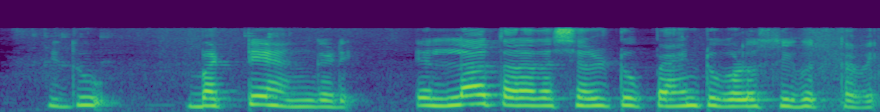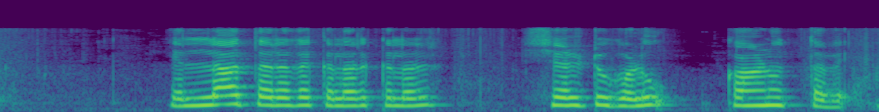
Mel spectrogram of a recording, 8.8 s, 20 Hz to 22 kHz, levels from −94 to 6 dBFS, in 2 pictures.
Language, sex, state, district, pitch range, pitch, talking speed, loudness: Kannada, female, Karnataka, Koppal, 245-275 Hz, 260 Hz, 110 wpm, -16 LUFS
